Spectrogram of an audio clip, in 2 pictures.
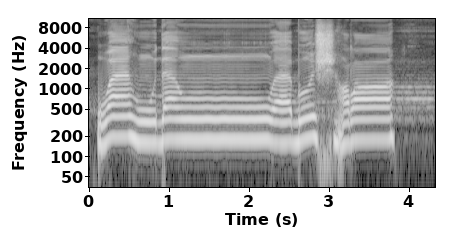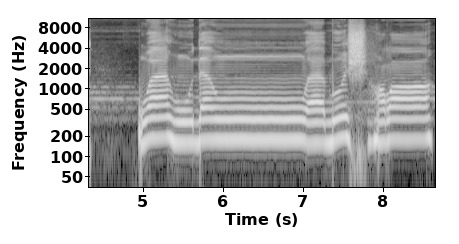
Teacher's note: Perhatikan tanwin an huruf dan bertemu huruf wau berharakat tasydid maka tanwin annya melebur masuk ke huruf wau yang berharakat tasydid. Kita tahan dan kita tekan. Serta kita dengungkan dua sampai harakat.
